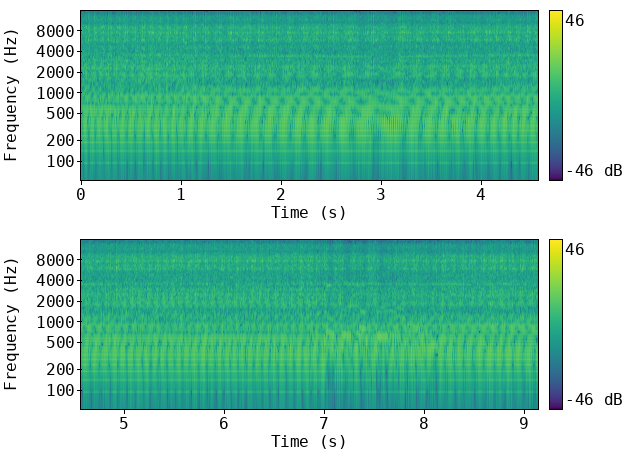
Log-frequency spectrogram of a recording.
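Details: Two-stroke small engine, Walbro/Zama-type carb after needle adjustment by ear to cure a full-throttle bog: strong, clean, steady high buzz holding at full throttle without bogging, surging or popping; runs healthy.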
